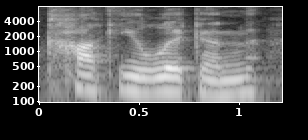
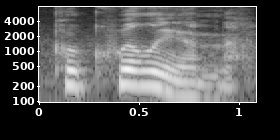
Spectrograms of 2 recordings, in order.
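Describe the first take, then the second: First: The name is said as two words, Cocky Licken. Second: The name is said as one smooth word, Coquillion. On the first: The speaker calls it wrong. "and not Cocky Licken, as Ian actually says" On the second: The speaker calls it right. "That's how you pronounce that awful, awful name"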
